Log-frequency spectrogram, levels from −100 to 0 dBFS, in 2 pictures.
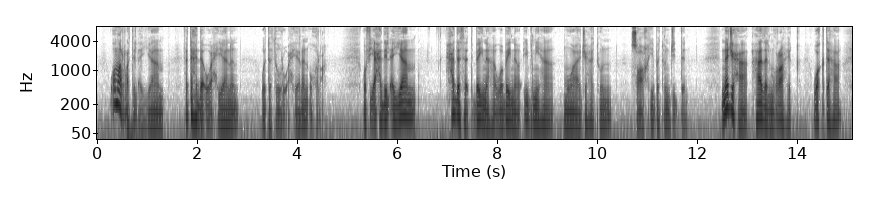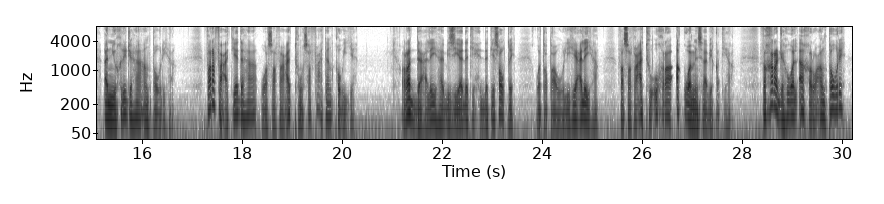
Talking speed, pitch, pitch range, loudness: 95 wpm, 75 Hz, 65-95 Hz, -25 LUFS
